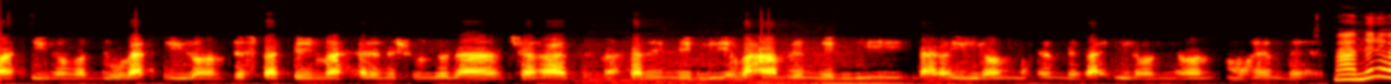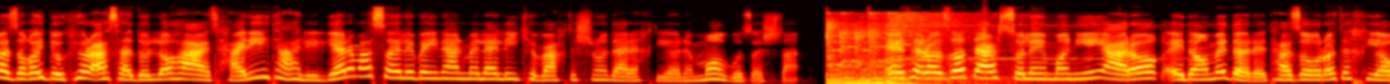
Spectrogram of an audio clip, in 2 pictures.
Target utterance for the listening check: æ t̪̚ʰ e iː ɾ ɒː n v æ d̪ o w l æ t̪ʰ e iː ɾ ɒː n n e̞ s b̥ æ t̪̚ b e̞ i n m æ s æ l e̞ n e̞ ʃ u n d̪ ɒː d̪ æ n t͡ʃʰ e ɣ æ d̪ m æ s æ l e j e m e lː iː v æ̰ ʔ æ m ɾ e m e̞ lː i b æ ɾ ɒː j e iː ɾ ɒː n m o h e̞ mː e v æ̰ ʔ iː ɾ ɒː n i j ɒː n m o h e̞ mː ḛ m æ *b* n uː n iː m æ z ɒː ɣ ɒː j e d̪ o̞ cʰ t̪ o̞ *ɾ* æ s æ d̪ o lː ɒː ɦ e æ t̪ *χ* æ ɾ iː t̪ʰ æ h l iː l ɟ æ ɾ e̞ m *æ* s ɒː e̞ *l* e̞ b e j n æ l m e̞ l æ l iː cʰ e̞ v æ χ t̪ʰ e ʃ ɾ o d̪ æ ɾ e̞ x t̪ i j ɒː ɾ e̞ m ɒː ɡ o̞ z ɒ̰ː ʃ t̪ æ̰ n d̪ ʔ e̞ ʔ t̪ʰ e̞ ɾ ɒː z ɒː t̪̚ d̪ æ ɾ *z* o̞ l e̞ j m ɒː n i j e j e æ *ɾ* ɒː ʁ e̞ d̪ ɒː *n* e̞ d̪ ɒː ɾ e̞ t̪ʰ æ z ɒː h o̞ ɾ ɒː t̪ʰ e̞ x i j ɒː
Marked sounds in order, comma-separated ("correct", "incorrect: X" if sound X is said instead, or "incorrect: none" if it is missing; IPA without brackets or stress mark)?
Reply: incorrect: m, correct, incorrect: h, correct, correct, incorrect: s, correct, incorrect: m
